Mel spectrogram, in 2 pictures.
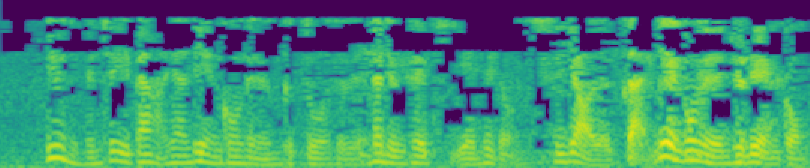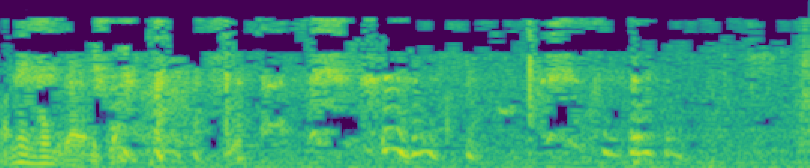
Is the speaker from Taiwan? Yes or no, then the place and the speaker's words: no; China; 我们中国人说心为君主之官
